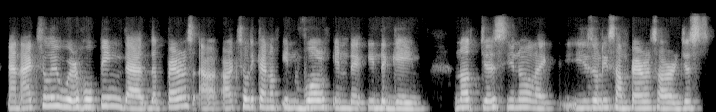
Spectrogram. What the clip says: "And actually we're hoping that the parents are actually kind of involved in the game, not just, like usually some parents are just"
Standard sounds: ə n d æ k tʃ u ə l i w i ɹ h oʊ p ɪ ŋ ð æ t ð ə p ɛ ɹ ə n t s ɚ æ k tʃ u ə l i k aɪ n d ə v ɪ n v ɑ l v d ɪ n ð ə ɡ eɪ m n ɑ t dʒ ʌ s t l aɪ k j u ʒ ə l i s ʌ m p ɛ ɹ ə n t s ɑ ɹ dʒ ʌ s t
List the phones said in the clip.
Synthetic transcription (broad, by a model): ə n æ k tʃ u ə l i w i ɹ h oʊ p ɪ ŋ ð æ t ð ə p ɛ ɹ ə n t s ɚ æ k tʃ u ə l i k aɪ n d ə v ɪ n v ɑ l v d ɪ n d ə ɡ eɪ m n ɑ t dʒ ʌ s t l aɪ k j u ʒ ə l i s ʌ m p ɛ ɹ ə n t s ɑ ɹ dʒ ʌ s t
